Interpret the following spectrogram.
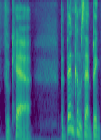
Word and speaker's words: Phuket: It's so easy to imagine settling down, perhaps buying a nice place, maybe a villa overlooking the sea and say, Fuket.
